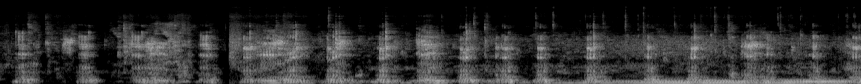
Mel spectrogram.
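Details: Piglets at a pig farm squeal and grunt in rapid harsh bursts, calling almost continuously, over a steady low hum that grows in the second half.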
